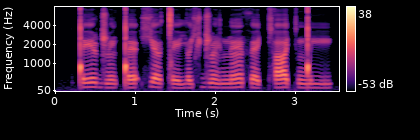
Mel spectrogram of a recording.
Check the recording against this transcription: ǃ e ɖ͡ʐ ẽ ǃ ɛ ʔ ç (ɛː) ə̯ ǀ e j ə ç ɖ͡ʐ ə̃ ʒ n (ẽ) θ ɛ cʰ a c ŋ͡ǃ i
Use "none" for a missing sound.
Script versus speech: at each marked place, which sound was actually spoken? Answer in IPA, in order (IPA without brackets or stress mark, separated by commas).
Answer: ɛ, ɛ̃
